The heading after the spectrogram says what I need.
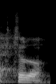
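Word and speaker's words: Cthulhu: the call of Tulu is it pronounced Tulu yeah Tulu yeah tul the four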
